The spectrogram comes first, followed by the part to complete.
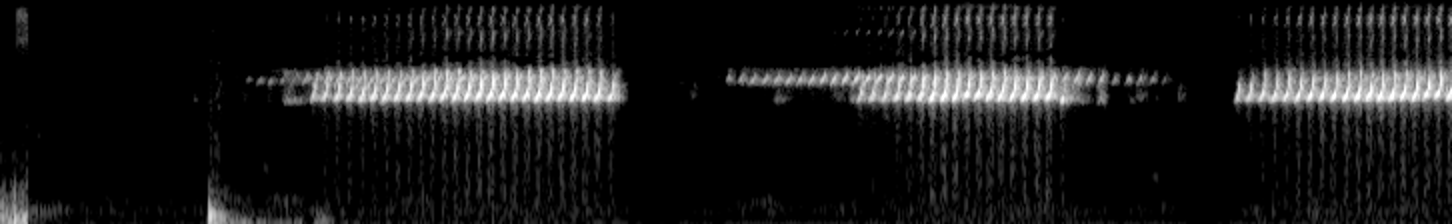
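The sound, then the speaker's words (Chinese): A black-headed nuthatch (黑头䴓), a small bird, gives a high, whistle-like beeping call in three long, loud bursts of rapid notes, each lasting about two seconds with brief pauses between, after two soft low thumps at the start. “黑头狮这种小鸟呢，叫起来的声音非常的好听，啊，哔哔哔哔这样的声音很好听，啊，然后呢？就像是哨子一样，如果它有的时候叫起来很好，那个声音，像哨子一样”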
